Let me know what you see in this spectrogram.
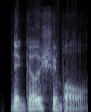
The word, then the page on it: negotiable: American English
